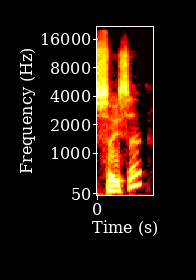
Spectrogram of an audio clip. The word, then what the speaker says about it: SUSE: you currently working somebody for a company called Susa s-u-s-e because we get asked a lot how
